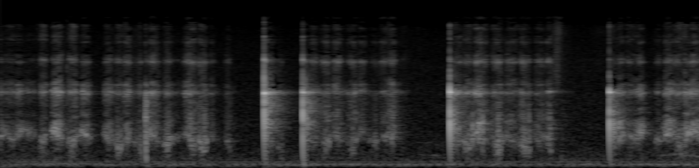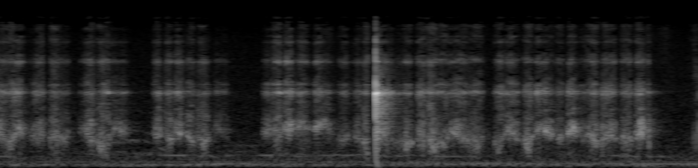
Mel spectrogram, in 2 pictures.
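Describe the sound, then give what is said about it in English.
Handwriting scratches across paper in short, soft bursts of rasping strokes, broken by pauses and a few crisp taps, all quiet and without talk. “Now, I'm just gonna write that down.”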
